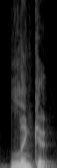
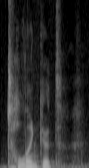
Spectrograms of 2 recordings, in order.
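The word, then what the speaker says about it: Tlingit: Linkit. I think that's how they pronounced it. Linkit. Like the T is silent. Not Tlinkit. Linkit.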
